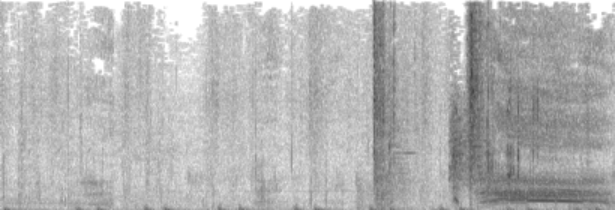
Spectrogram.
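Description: Steady galloping horse hoofbeats thud in a quick rhythm in Dead by Daylight, followed by a sharp crash and a rising whoosh of game sound effects.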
